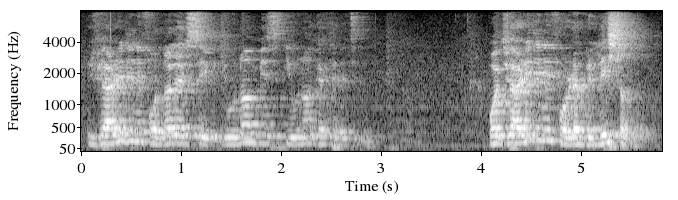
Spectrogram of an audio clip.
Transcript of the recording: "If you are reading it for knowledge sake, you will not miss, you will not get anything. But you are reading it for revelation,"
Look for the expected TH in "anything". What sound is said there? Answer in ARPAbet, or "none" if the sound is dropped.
T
